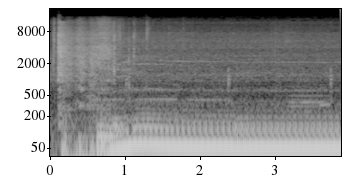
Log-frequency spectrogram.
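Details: Subaru STI (EJ257) start after new fuel pump install, with a couple gallons of fuel: cranks briefly, catches within a second and settles into a steady, even idle with no misses or knocks; no leaks seen.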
